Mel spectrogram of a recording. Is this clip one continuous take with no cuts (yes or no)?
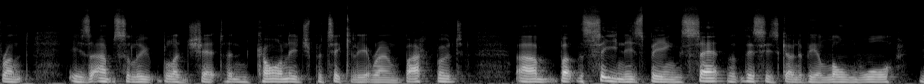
yes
